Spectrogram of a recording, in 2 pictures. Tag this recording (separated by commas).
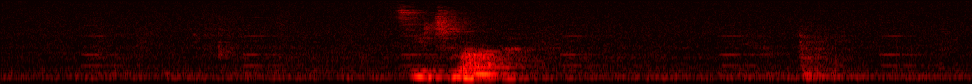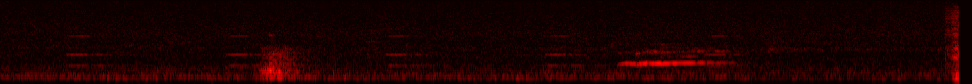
Animal, Speech, Cat, Domestic animals, Meow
